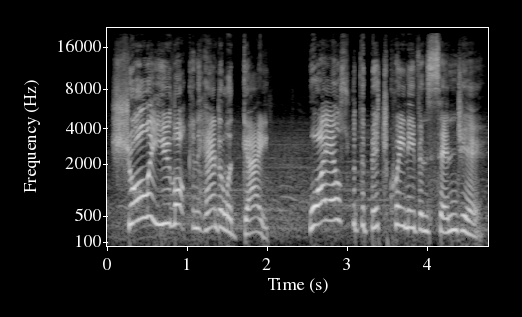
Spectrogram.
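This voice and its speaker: A brash, bright-voiced young rebel leader. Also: female voice, sits high, big pitch swings, normal speed, full character voice. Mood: commanding. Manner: blunt, cocky, taunting. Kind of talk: video game voice acting. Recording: game music behind the voice.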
